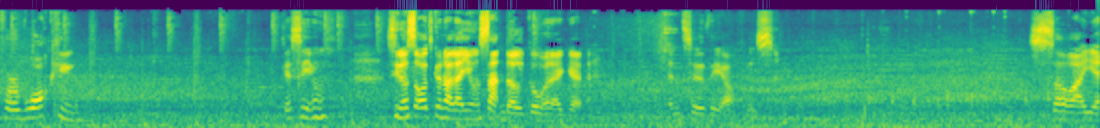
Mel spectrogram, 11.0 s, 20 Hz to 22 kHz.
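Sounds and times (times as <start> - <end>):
traffic rumble: 0.0 - 11.0
wind: 0.0 - 11.0.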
